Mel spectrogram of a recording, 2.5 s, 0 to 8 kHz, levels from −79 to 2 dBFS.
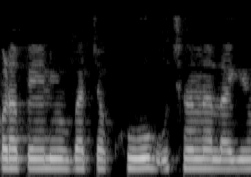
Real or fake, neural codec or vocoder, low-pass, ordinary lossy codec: real; none; 7.2 kHz; MP3, 24 kbps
